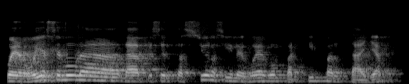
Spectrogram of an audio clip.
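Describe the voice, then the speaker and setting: A man's voice: on the high side, expressive, roomy sound, highs cut off. Chilean man presenting on a video call. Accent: Chilean Spanish. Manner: measured, with frequent fillers and restarts. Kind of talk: virtual conference presentation. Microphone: computer mic on a video call.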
